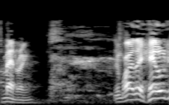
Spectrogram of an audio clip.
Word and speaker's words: Mainwaring: You must be Mainwaring. Oh, how do you do, Colonel? Actually, it's pronounced Mannering.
